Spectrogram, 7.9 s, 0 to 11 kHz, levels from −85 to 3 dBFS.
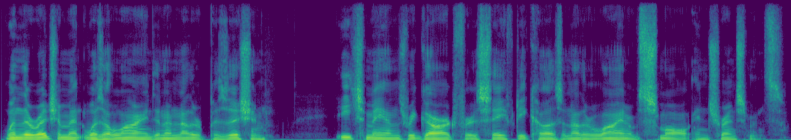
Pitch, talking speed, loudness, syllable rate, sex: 100 Hz, 150 wpm, -18 LUFS, 5.1 syllables/s, male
